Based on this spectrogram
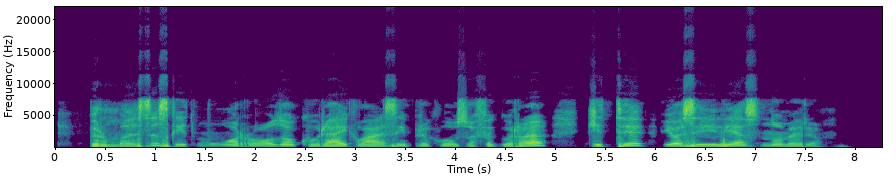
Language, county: Lithuanian, Vilnius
